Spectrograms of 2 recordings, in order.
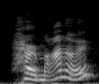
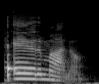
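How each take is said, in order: First: The word begins with an audible H sound. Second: The word begins with no H sound. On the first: The speaker calls it wrong. "We don't say hermano" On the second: The speaker calls it right. "We say hermano. ... don't pronounce that H"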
